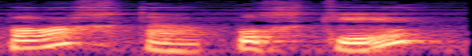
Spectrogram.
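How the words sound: The R is guttural, like the French R.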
